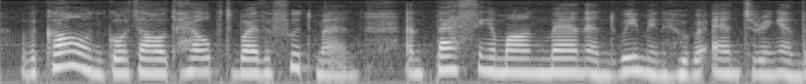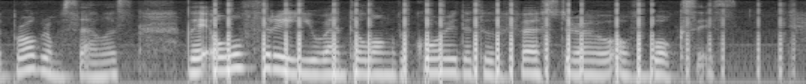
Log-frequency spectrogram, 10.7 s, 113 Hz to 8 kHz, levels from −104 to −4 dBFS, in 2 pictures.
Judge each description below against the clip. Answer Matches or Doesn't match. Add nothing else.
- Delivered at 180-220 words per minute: Matches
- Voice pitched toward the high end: Matches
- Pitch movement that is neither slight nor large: Doesn't match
